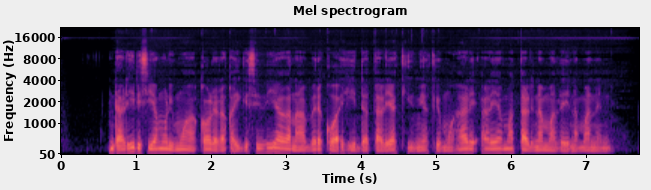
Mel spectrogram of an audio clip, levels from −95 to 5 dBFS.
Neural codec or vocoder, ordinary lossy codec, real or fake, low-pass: vocoder, 44.1 kHz, 128 mel bands every 256 samples, BigVGAN v2; none; fake; none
